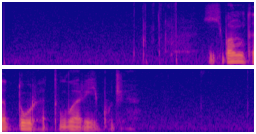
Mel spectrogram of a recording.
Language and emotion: Russian, angry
